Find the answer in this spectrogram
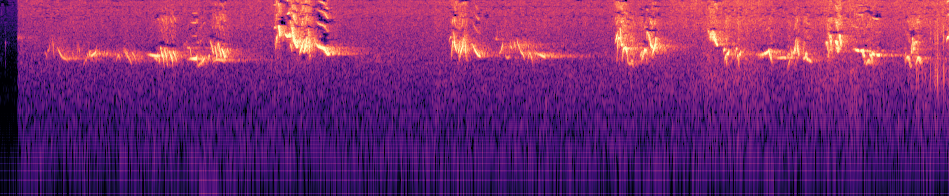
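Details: Male Townsend's Solitaire declaring his winter territory in Central Utah, in a canyon of riparian habitat flanked by pinyon and juniper; long run of high, clear warbling phrases, fluty and tumbling, with steady background hiss.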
